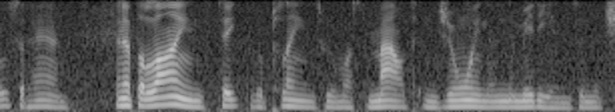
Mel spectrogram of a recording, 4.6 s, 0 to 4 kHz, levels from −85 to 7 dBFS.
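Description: Discontinuous transmission likely paused the sender from 0.66 to 0.86 s. Comfort noise replaces the background there with a steady, featureless hiss about 3 dB quieter.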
